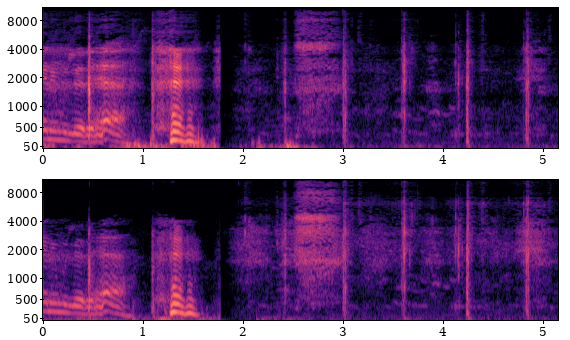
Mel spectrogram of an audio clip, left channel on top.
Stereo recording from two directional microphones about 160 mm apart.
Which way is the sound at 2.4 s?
10° right (ahead or behind).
